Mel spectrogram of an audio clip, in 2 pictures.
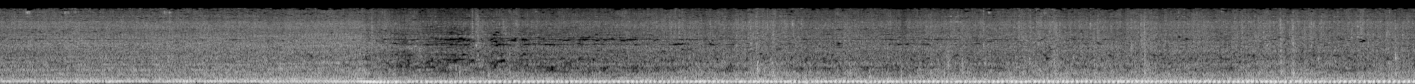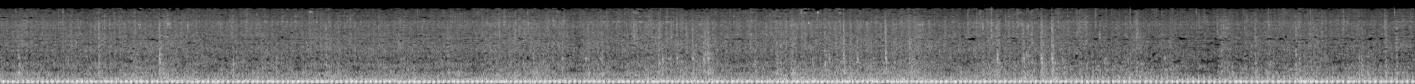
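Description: Motorcycle engine running steadily while riding over a rough gravel road, with a steady rushing noise over it; the engine note picks up slightly about four seconds in.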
